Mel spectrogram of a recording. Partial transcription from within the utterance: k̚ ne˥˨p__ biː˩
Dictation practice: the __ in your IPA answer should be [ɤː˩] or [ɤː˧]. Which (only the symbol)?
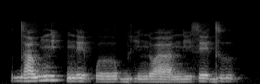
ɤː˧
